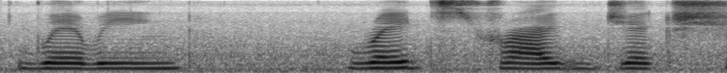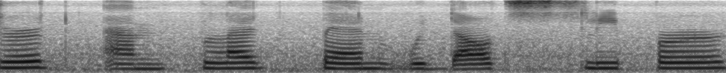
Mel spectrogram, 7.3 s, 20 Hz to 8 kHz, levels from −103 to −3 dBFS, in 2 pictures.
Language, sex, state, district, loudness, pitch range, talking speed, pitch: English, female, Nagaland, Dimapur, -16 LUFS, 205-225 Hz, 80 wpm, 215 Hz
